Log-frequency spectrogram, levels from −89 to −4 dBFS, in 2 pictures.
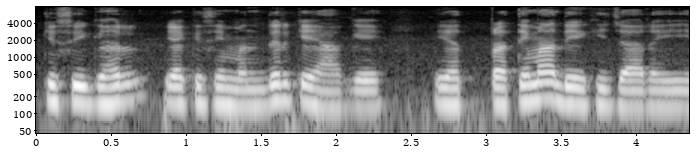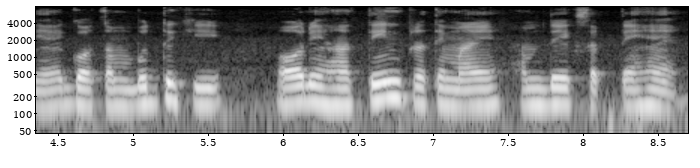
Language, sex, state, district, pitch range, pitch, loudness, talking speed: Hindi, male, Bihar, Saharsa, 130-150 Hz, 140 Hz, -18 LUFS, 165 wpm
